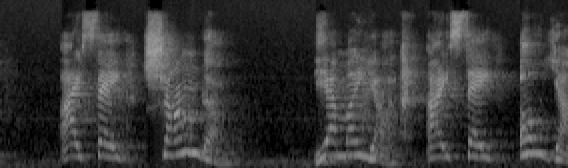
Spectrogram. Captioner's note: non-english speech; non-english speech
